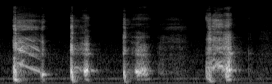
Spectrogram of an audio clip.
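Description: Four sharp coughs come close together, each short and harsh with a quick gap between them, loud and up close.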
